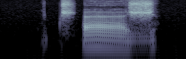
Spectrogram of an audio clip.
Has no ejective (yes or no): no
